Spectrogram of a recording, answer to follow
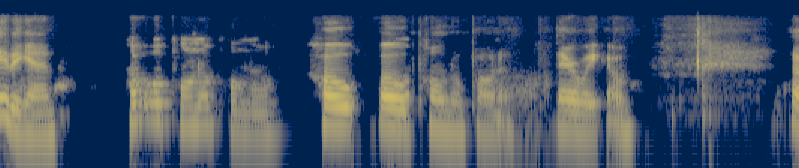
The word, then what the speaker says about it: Ho'oponopono: Ho'oponopono. Say it again. Ho'oponopono.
